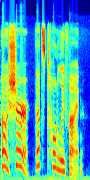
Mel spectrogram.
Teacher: Your pitch started high. It bounced up and down. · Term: musicality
